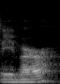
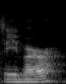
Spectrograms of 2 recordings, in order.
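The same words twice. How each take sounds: First: It is said in an American accent. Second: It is said in an American accent.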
